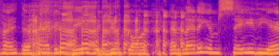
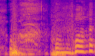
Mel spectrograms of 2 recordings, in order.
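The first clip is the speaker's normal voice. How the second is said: mock baffled what; 7 semitones higher than usual. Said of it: "Notice how he was like".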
